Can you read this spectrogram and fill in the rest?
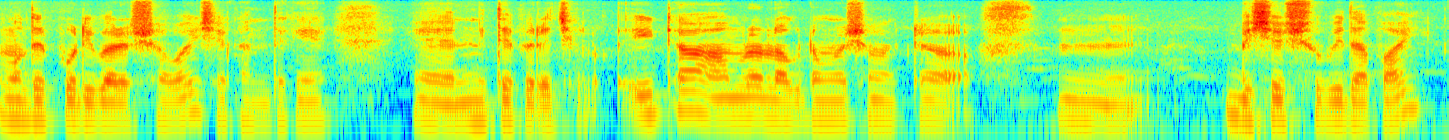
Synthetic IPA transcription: amad̪eɾpoɾibaɾeɾʃɔβajʃekʰanet̪ʰeke | nit̪epeɾet͡ɕʰilo̰ejʈaamɾalɔkɖawneɾʃɔmɔɛk̚ʈa̰ | biʃeʃʃubid̪ʱapaj

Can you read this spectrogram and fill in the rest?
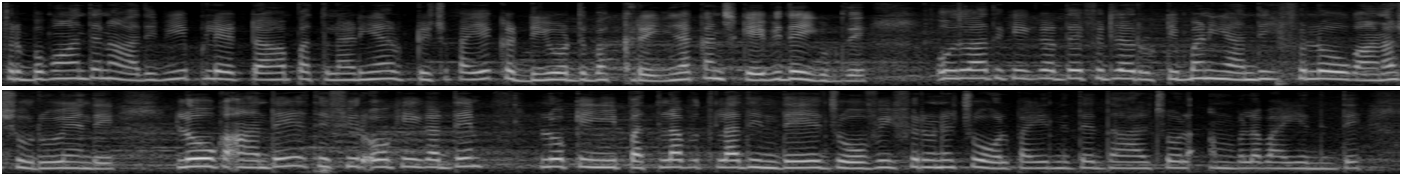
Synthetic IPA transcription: pʰɪɾbəɡʋaːnd̪eːnãːd̪iːʋiːpleːʈaːpət̪lãːɽɪjãːɾoːʈːĩːt͡ʃəpaːijɛːkəɖːiːoːɾd̪eːbəkʰːɾeid͡ʒãːkə̃nt͡ʃkeːʋiːd̪eːiːʊʈd̪eː | ʊd̪baːd̪keːkəɾd̪eːpʰɪɾd͡ʒeɾoːʈːiːbəɳ̃iːãːnd̪iːpʰɪɾloːkaːnaːʃʊɾuːɦoãːnd̪eː | loːkãːnd̪eːət̪eːpʰɪɾoːkeːkəɾd̪eː | loːkẽːɡiːpət̪laːp̬ʊt̪laːd̪ɪnd̪eːd͡ʒoːʋiːpʰɪɾʊnẽːt͡ʃoːlpaːid̪ɪnd̪eːd̪aːlt͡ʃoːləmbəlːpaːiːãːd̪ɪnd̪eː

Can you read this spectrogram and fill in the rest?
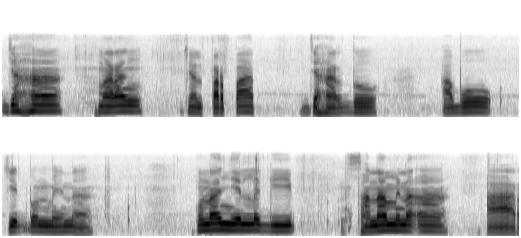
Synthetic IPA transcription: d͡ʒaɦa | maɾaŋ | d͡ʒalparpat̪̚ | d͡ʒaɦard̪ɔ | abɔt͡ʃit̪̚bɔnmɛna | ɔnaɲɛlːəɡit̪̚ | sanamɛnaʔa | ar

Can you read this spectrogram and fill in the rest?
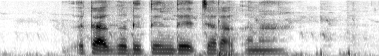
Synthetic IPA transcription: əʈaʔɡəɖit̪ɛɲd̪ɛc̪̚ˀt͡ʃaɾa̰ʔkana

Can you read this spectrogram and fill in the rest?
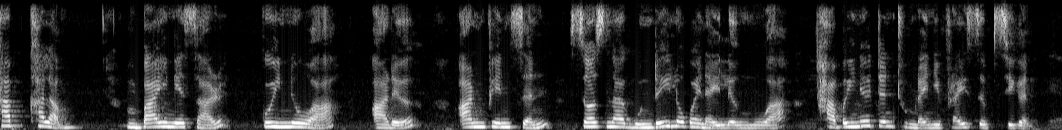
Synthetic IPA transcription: tʰap̚kʰalam | bajnesaɾ | kujnoaː | ɾɯ | anpʰensənsɔsnaɡundəjlɔɡajnajlɯŋmuatʰabɯjnɯdɯntʰumnajnipʰɾajzɯp̚siɡɯn

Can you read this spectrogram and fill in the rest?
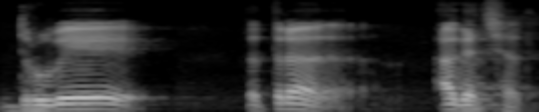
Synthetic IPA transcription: d̪ʱɾuʋe | t̪ɐt̪ɾə | ɐɡɐtːʃʰɐt̪

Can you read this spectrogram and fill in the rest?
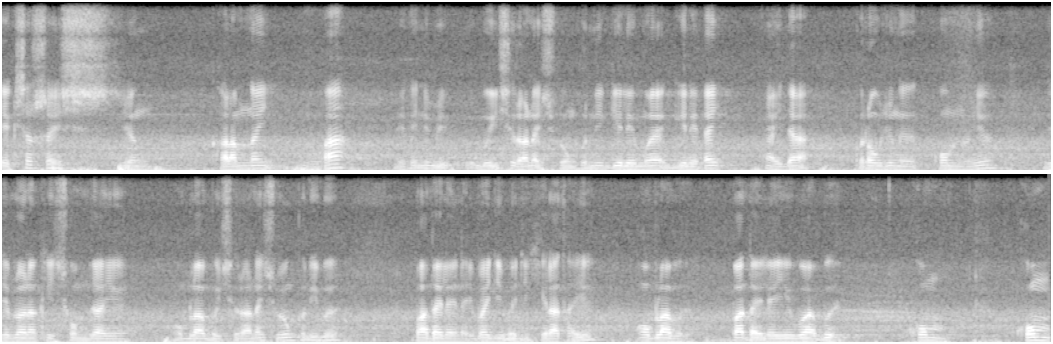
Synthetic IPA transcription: ek̚saɾsajsjɯŋ | kʰalamnaj | nuwa | metʰajnib̰bɯisɯɾana̰jsubo̰ŋpʰɯniɡelemɯɡelenaj | ajda̰ | pʰɯɾʔawzɯŋɯkʰɔmnujɯ | zeblanakʰisɔmzajɯ | ɔ̰blabɯisɯɾanajsubɔŋpʰɯnibɯ | badajlajnajbajdiba̰jdikʰeɾatʰa̰jɯ | ɔblabɯ | bada̰jlajɯbabɯ | kʰɔm | kʰɔm

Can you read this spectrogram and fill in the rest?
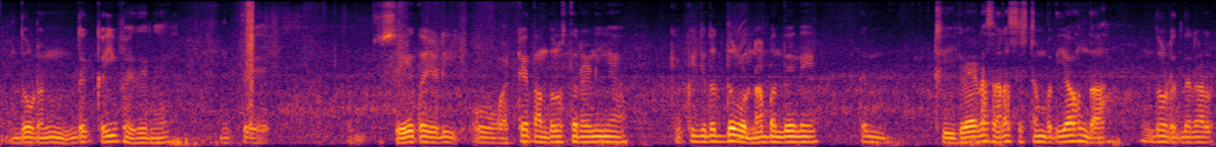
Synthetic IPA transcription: d̪oːɽənd̪eːkəiːpʰɛːd̪eːneː | t̪eː | seːt̪ãːd͡ʒeːɽiːoːʋakeːt̪ãːd̪əɾʊst̪ɾɛːɽ̃ĩːɛː | kjõːked͡ʒɪd̪õːd̪oːnãːbənd̪eːneː | t̪eː | ʈʰiːkɾɛːnãːs̬aːɾaːsɪsʈəmʋəd̪ɪjaːɦʊnd̪aː | d̪oːɽənd̪eːnaːl

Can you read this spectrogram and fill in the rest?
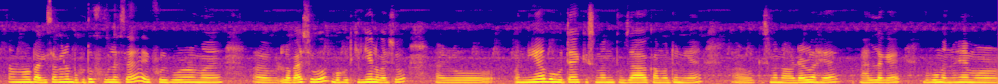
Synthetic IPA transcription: moɹbaɡisakʰɔnɔboɦutʊpʰulasɛejpʰulbʊɹmɔj | lɔɡajsʊ̃boɦutkʰiniɛlɔɡajsʊ̃ | aɹu | nijɛboɦutɛkisumanpuzakamɔtʊnijɛ | a̰ɹukisumanaɔdaɹuaɦɛ | bʱalːaɡɛ | boɦumanuɦɛmʊɹ

